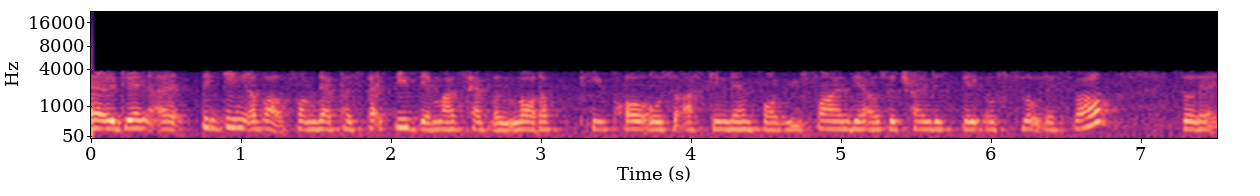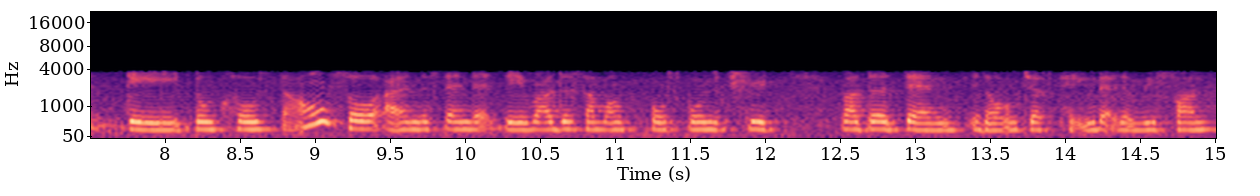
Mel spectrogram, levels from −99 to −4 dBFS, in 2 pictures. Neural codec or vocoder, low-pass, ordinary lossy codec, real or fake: codec, 16 kHz, 8 kbps, FunCodec, trained on LibriTTS, 25 frames a second; 3.6 kHz; none; fake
